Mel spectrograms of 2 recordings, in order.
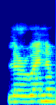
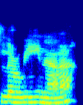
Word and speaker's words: Laurena: I would like to State my name laurena but for some people they he pronounce it as Lorena most especially some Americans they say it's laurina and I'm not very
